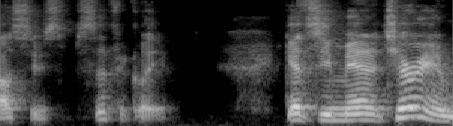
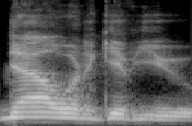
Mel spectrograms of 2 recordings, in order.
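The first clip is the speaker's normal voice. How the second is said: award-show announcer voice; 8 semitones lower than usual. Describing a humanitarian award presentation, imitating the announcer in an announcer voice. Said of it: "you have the announcer going".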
